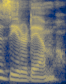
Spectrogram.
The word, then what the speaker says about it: Zuiderdam: So, I was on the Zeter Dam, which I like to mispronounce about half the time and then I would hear it be pronounced. So, I think it's finally burned into my head. It is Zeterdam.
